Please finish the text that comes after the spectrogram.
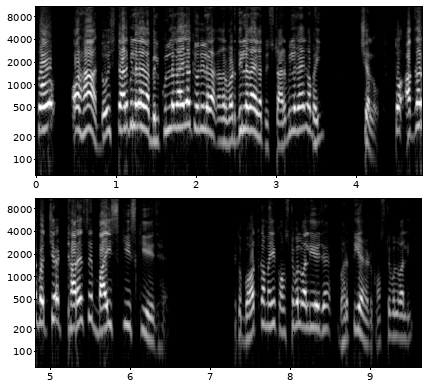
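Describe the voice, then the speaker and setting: A high-pitched man teaches like a coaching instructor. He talks fast in a dry, close recording, addressing students familiarly and posing questions that he answers himself. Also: lively intonation, dry recording. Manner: explanatory, addresses listeners familiarly, asks and answers own questions. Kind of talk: lesson on job vacancies addressed to students.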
